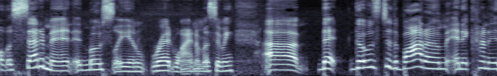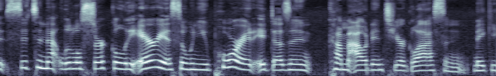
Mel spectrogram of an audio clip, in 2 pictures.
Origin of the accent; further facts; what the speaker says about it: Midwest, United States; I'm from the Midwest. We didn't even use backpacks.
